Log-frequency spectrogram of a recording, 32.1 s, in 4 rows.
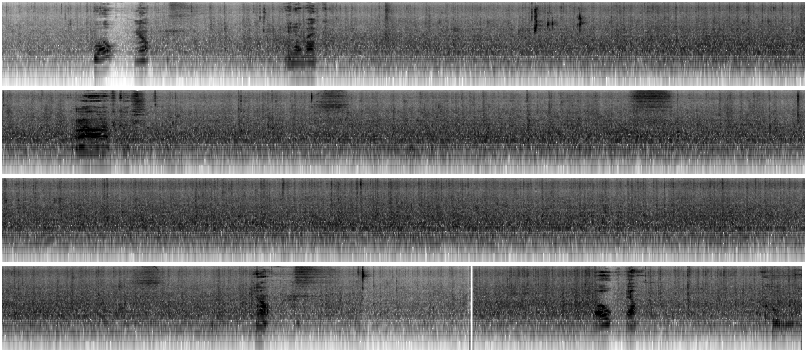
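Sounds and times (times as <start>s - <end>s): heavy rain falling: 0.0s - 32.0s.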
